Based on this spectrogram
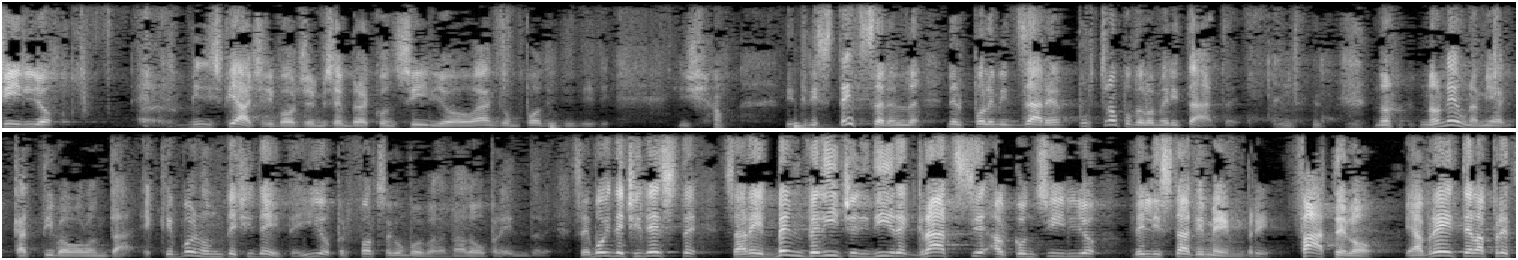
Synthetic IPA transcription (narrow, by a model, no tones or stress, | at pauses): fiʎːo | ɛ̰mid̪ispjaːt͡ʃeɾivɔld͡ʒeɾmisɛmpɾealkonsiʎːoaŋk̟eumpɔd̪id̪iid̪i | d̪it͡ʃaːmo | d̪it̪ɾist̪ɛt̪sːanelnelpolemid̪zːaːɾepurt̪ɾɔpːovɪlomeɾit̪a̰ːt̪e | nonnonɛunamiːakat̪ːiːvavolont̪a̰ɛk̟ːevːɔjnond̪et͡ʃid̪ɛːt̪ɪiːopɛrfɔrt̪sakoɱvɔjvmelad̪ɛːvopɾɛ̰nd̪eɾɪ | sevːɔjd̪ɛt͡ʃid̪ɛst̪e | saɾɛjbɛɱfeliːt͡ʃɪd̪id̪iːɾɪɡɾat̪sjeʔalkonsiʎːo | d̪eʎːist̪aːt̪imɛmbɾḭ | faːt̪ɪlo | eavɾɛːt̪ɪlapːɾe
